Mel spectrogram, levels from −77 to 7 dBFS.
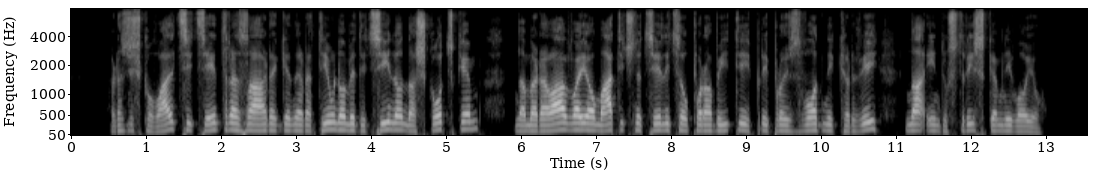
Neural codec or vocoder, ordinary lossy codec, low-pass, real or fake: codec, 16 kHz, 4 kbps, FunCodec, trained on LibriTTS, 50 frames a second; none; none; fake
